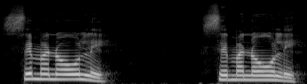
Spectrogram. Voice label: "semvnole", Muscogee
